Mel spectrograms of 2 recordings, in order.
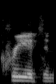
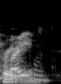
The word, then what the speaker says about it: Creighton: It's Creighton. Did I say it wrong? I always say Creighton.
